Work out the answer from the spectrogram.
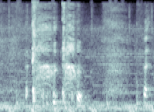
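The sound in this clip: A few harsh, explosive coughs in short separate bursts, the loudest near the middle and another at the end, over a low steady background murmur.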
